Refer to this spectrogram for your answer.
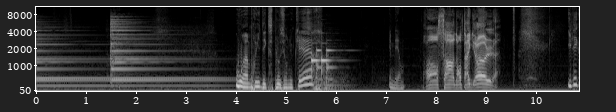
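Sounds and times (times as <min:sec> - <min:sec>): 
church bells pealing: 0:00.0 - 0:03.3
speech: 0:04.0 - 0:05.8, 0:07.0 - 0:10.0, 0:10.6 - 0:10.8.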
